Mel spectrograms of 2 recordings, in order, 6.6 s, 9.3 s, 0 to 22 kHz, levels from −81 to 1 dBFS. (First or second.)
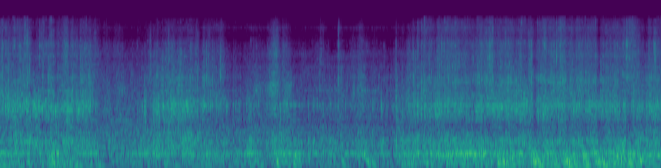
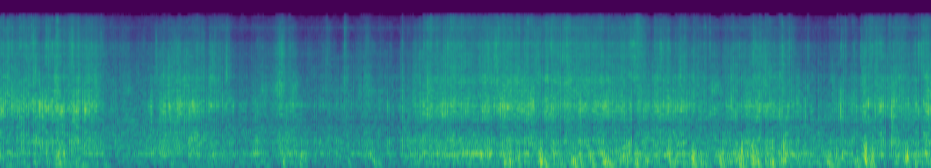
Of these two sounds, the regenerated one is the second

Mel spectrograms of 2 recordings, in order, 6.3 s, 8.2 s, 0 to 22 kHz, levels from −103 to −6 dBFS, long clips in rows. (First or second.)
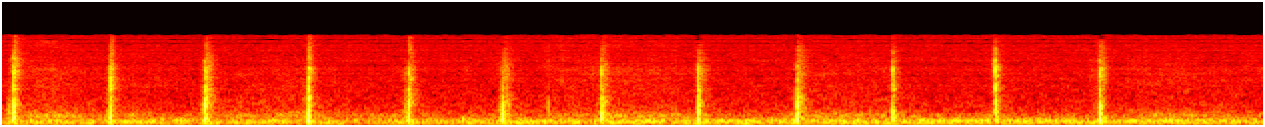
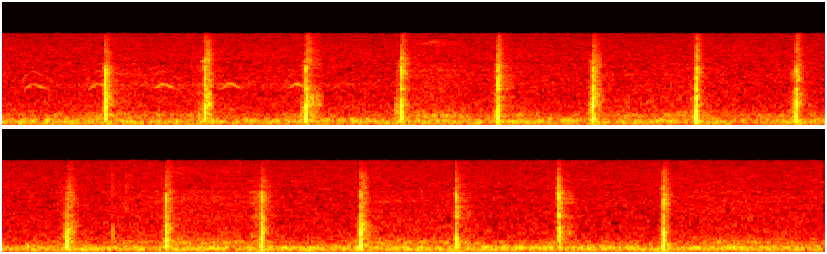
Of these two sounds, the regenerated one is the first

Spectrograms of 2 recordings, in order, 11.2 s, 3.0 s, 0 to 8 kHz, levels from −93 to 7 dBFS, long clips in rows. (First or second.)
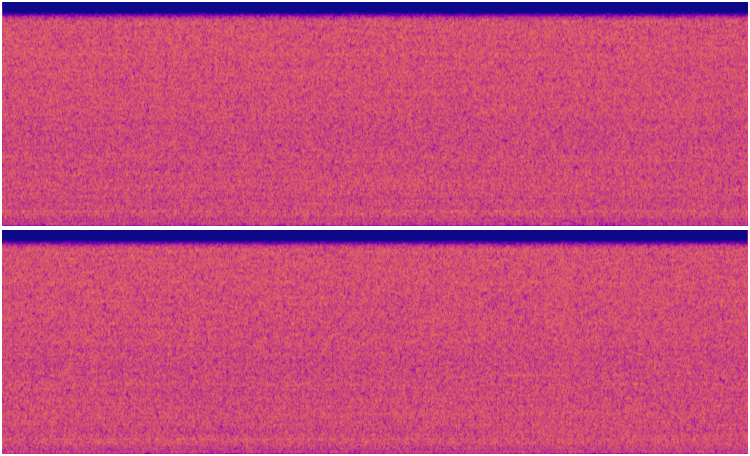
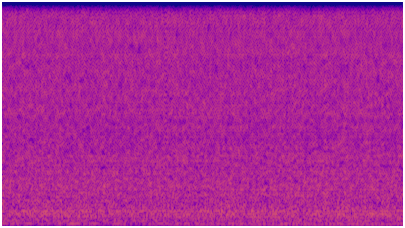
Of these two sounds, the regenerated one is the second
